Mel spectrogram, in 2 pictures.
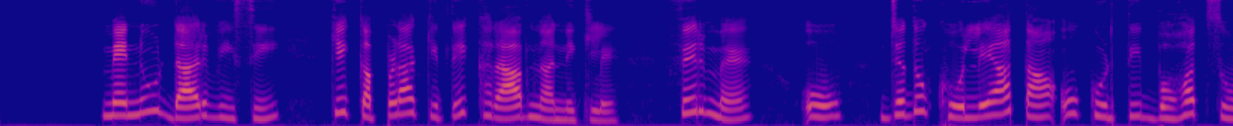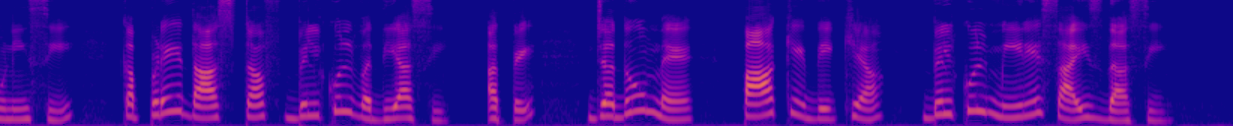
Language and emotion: Punjabi, neutral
